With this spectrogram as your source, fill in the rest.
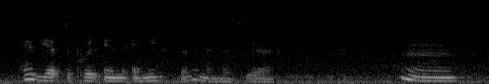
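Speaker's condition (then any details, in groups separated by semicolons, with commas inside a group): No condition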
